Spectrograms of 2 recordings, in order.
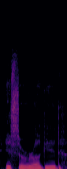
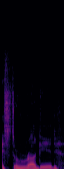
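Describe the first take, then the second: First: Said in the usual way. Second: Slow whispered gush. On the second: Real, not acted. Streamer swooning at the rugged hero, slow whisper. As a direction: hush it out, slow and dreamy.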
